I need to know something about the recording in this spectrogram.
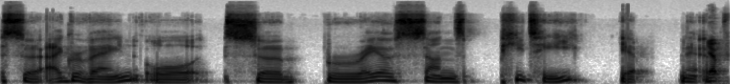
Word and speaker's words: Breunor: Knights like Sir Agravain or Sir Breunor's sons pity. Yep. Yep, pronunciation was was flawless there.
